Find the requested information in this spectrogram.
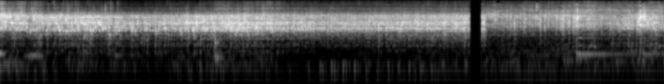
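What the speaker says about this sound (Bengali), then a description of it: "ফুলকপিটা হালকা করে ভাজা হয়ে গেছে" Cauliflower pieces frying in hot oil in a wok, giving a loud, continuous close sizzle with occasional stirring scrapes and a momentary break near the end, with no speech.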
